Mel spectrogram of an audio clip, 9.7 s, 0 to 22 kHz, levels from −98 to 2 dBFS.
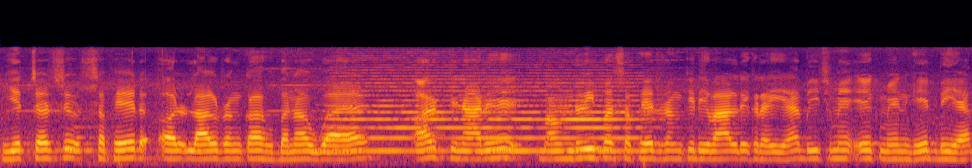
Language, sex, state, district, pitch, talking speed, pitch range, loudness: Hindi, male, Madhya Pradesh, Katni, 155 Hz, 175 wpm, 150-155 Hz, -16 LUFS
